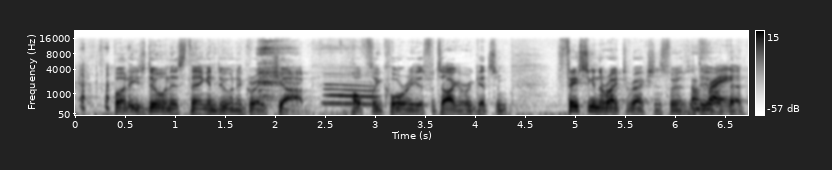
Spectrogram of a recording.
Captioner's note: laughter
